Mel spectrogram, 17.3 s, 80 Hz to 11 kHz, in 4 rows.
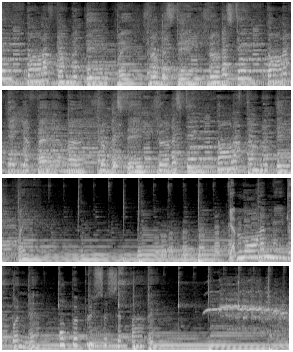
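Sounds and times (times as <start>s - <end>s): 
steady musical backing: 0.0s - 17.3s
horse whinnying: 16.0s - 17.3s.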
